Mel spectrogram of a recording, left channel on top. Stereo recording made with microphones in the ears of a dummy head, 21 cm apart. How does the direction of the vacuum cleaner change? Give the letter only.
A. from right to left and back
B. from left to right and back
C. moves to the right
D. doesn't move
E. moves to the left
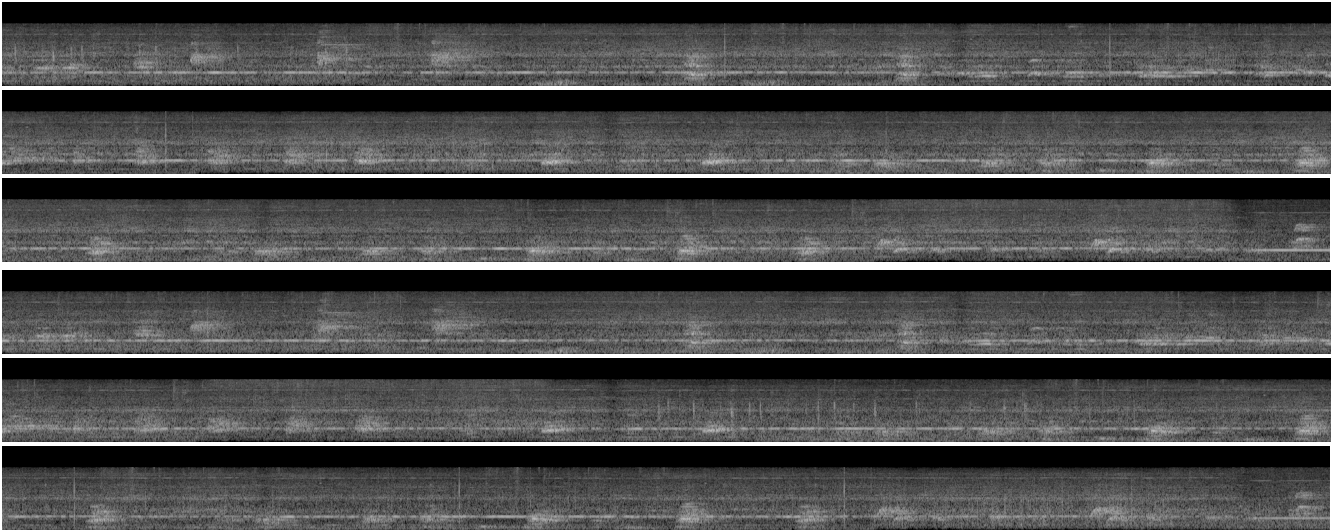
D.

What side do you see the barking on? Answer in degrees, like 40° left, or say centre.
60° left.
